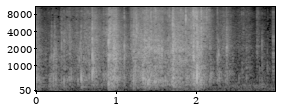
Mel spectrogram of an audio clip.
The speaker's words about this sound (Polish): spróbujemy się dostać szybciej. Tu myślę, nam się to uda. Na szczęście to jest tylko koperta bez dodatkowych zabezpieczeń.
